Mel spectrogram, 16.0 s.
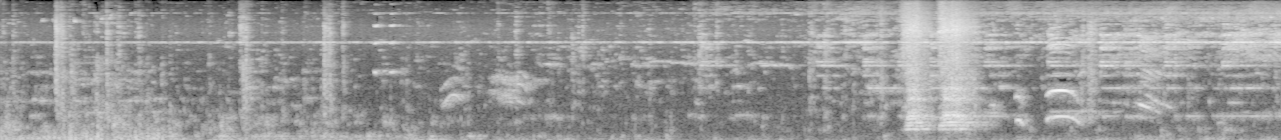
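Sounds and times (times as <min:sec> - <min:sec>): sharp clacks of wheels: 0:00.0 - 0:11.8
train rumbling on track: 0:00.0 - 0:16.0.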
